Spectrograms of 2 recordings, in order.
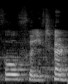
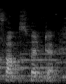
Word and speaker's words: Faux Filter: Faux filter, yeah, faux filter, not fox filter, faux filter foundation.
